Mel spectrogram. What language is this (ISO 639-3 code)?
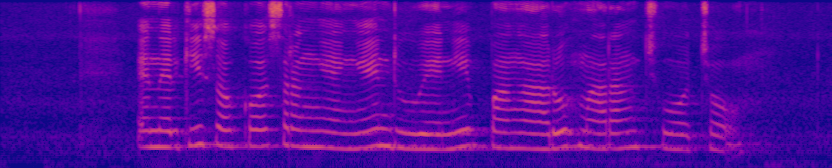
jav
